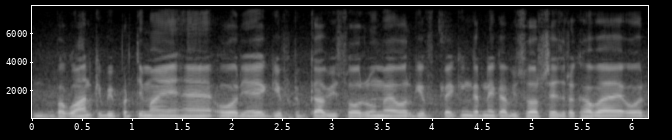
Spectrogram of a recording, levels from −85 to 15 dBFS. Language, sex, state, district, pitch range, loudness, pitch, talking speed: Hindi, male, Rajasthan, Bikaner, 120-125 Hz, -17 LUFS, 120 Hz, 235 wpm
